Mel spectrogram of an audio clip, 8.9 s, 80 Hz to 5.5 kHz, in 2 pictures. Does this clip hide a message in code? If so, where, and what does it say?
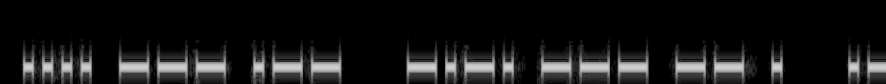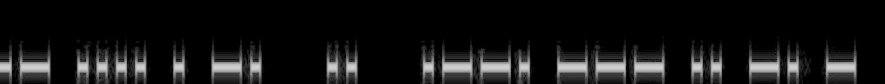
Yes: Morse code from 0.1 to 8.7 s, heard as a keyed tone, about 25 wpm, 600 Hz. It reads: HOW COME WHEN I POINT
